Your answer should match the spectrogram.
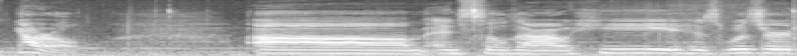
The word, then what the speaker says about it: Jarl: And then we went to talk to Jarl, and Jarl, that's how you spell it. Jarl, say it, it's Jarl.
